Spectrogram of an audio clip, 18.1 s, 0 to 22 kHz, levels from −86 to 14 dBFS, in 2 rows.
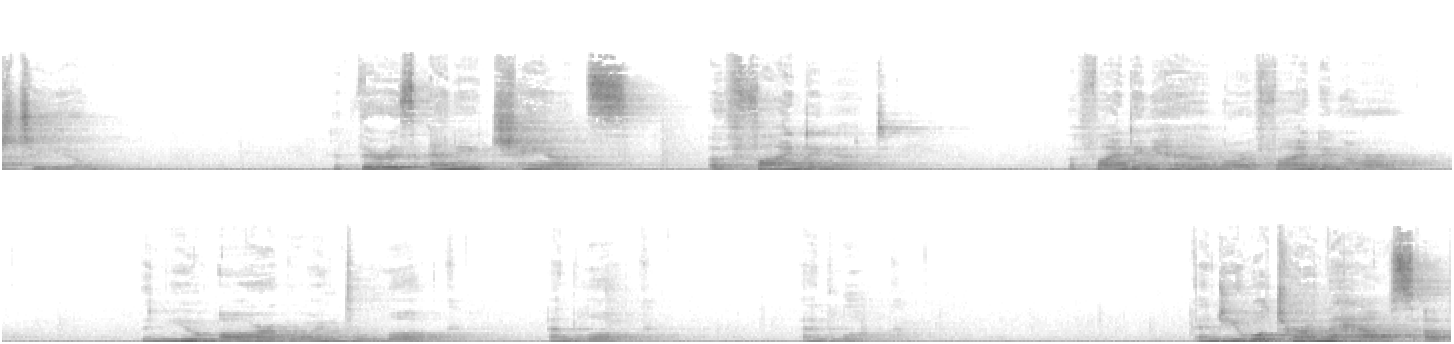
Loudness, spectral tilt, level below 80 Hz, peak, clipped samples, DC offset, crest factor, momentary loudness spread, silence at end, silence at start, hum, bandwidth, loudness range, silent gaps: -40 LUFS; -3.5 dB/octave; -54 dBFS; -20 dBFS; under 0.1%; under 0.1%; 22 dB; 23 LU; 0 s; 0 s; 60 Hz at -55 dBFS; 15.5 kHz; 12 LU; none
